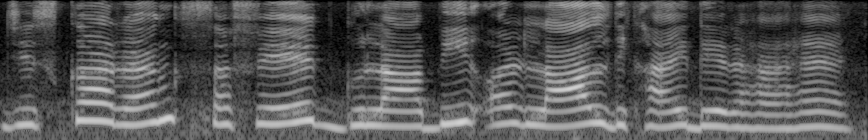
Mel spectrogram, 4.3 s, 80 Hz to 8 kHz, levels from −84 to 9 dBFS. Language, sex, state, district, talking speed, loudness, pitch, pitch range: Hindi, female, Jharkhand, Palamu, 140 wpm, -16 LUFS, 310 Hz, 290-340 Hz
